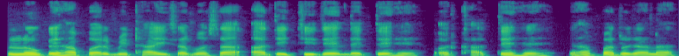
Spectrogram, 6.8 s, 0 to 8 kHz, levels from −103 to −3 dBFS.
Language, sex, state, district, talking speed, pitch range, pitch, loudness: Hindi, male, Bihar, Supaul, 140 wpm, 110-120 Hz, 110 Hz, -19 LUFS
